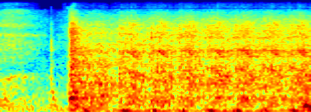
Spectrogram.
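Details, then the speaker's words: Vauxhall Corsa with replacement engine, coils disconnected to build oil pressure, in neutral, wheels off the ground: starter spins it evenly with regular matched compression pulses, no knock; healthy cranking. "I mean, it sounds healthy turning over, which is a good sign. It's not going whoop, whoop, whoop, No. you know."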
